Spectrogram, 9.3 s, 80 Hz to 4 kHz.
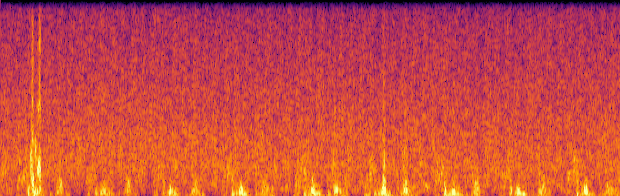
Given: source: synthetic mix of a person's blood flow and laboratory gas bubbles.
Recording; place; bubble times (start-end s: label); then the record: Doppler ultrasound of blood flow; precordium
0.43-0.62 s: bubbles
From the record:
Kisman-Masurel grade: 113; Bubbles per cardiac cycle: 1 to 2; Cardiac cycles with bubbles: 1 to 10%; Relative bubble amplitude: loud (0.450 to 0.775); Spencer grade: 1 (occasional bubble signal discernible with the cardiac motion signal, with majority of cardiac periods free of bubbles); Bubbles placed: only in the low amplitude regions of the cardiac cycle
